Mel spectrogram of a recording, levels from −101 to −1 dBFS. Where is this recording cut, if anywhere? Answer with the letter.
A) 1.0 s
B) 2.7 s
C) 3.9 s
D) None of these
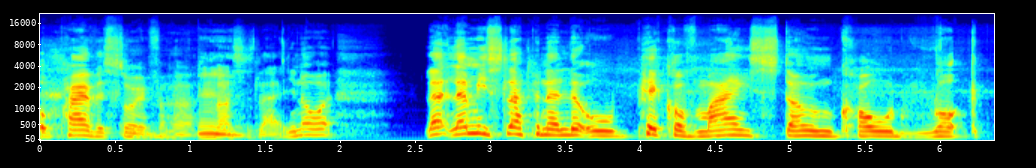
A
